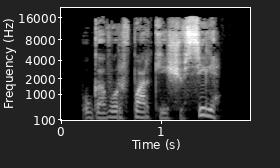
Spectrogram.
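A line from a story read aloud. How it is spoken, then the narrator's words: Whisper. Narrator (Russian): прошептал он Ноле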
